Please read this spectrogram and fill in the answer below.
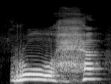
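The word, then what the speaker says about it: روح: Another option is the word ruh, ruh, with the guttural h at the end, ruh, not ruh, not ruh, it's ruh, and it means soul or spirit, ruh.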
